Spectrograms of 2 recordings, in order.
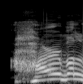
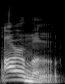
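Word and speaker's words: herbal: Same umbrella, unnatural, হার্বাল, হার্বাল না basically, হ্যাঁ এটা আর্বাল, কাইন্ড অফ এটার প্রোনাউন্সিয়েশনটা এরকম যে এইচটা সাইলেন্ট হয়ে যায়, আর্বাল, ঠিক আছে।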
